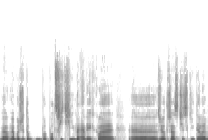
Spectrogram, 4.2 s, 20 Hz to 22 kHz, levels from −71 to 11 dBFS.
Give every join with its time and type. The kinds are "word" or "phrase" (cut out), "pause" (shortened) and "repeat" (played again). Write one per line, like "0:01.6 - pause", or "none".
0:01.7 - word
0:03.2 - word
